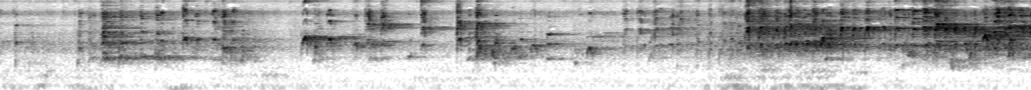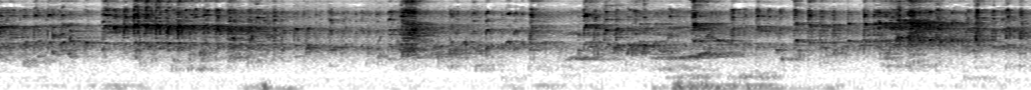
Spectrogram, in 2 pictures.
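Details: Budgie colony at feeding time, with scattered high chirps at first, building into a loud, sustained chorus of overlapping twitters and chatter; a few low bumps are heard too.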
